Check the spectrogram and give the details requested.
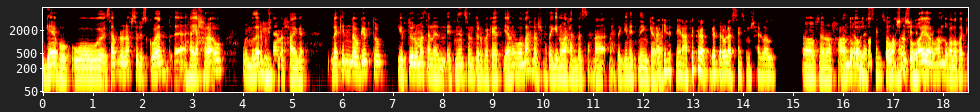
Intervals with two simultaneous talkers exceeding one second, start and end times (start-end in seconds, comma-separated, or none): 16.2-17.9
